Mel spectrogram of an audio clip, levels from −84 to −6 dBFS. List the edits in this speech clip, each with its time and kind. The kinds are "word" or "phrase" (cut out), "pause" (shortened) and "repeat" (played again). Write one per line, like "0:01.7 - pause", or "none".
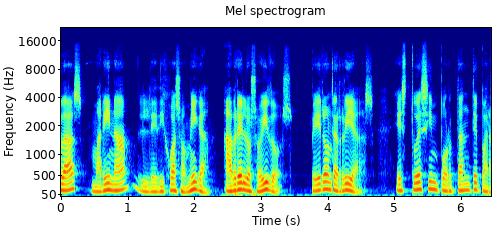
0:02.3 - pause
0:04.0 - word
